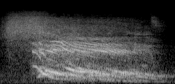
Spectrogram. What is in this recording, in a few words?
shit crowd; Voice; expletives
